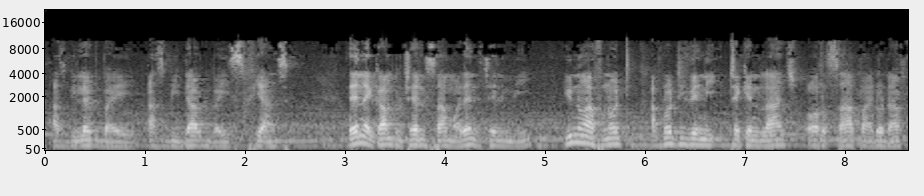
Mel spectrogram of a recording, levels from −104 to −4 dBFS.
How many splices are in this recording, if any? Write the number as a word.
zero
